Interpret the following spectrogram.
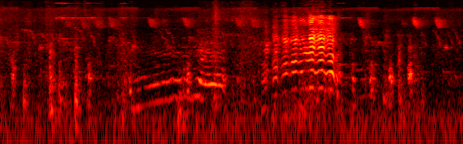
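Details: On a goat farm with mating goats, a rising then wavering bleat builds to a loud quavering cry, mixed with short clucking notes from chickens and general farmyard noise.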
